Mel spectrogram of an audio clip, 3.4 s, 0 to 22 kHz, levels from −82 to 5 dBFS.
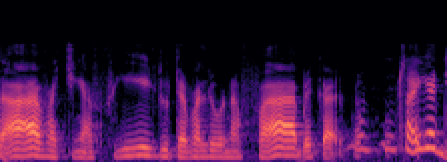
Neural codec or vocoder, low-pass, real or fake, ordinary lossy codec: none; 7.2 kHz; real; none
